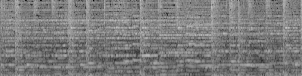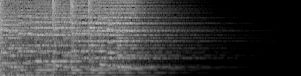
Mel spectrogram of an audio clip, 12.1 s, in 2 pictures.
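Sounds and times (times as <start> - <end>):
big win jingle: 0.0 - 8.4.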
